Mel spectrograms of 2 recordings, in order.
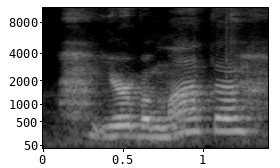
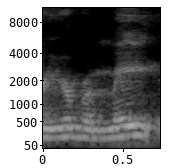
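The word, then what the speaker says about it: yerba mate: and speeds things up yerba mata i was just talking about that or your mate as some people might pronounce it is another good one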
